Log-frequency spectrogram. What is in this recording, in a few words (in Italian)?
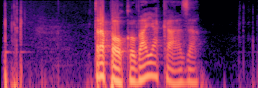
italiano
